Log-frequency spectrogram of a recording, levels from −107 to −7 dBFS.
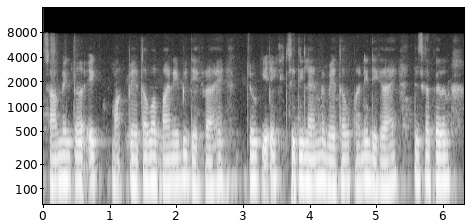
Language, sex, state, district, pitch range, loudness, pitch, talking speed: Hindi, male, Uttar Pradesh, Hamirpur, 115-125 Hz, -15 LUFS, 120 Hz, 255 wpm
